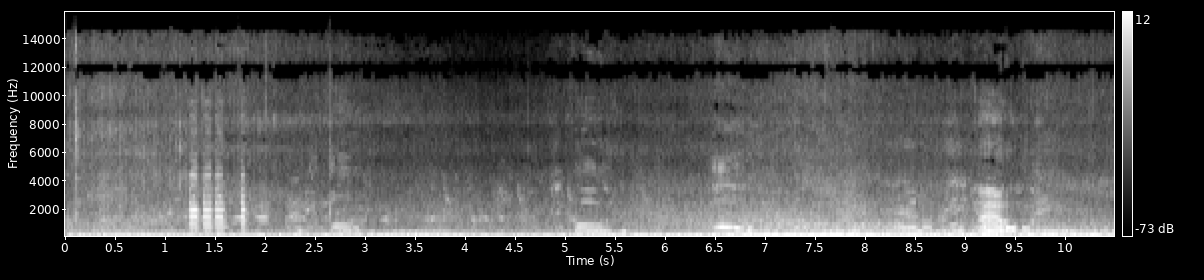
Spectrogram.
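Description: Car engines running in a steady low rumble that grows louder after about seven seconds, with a car horn tooting in a quick series of short blasts about a second in. People holler and shout over it, loudest near the end.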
